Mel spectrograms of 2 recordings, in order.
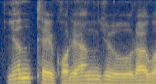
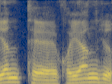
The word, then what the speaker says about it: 연태고양주: 전에도 제가 얘기했듯이 우리가 흔히 연태 고량주라고 하는이 수리 한자씩 바람으로 하면은 연태 고향주다라고 이야기를 했습니다.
